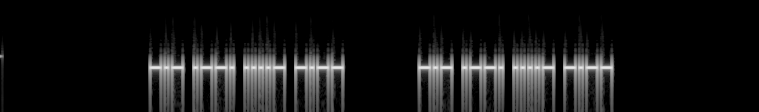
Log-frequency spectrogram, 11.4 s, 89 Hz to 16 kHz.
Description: Morse code, heard as a keyed tone, about 22 wpm, 700 Hz. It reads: KP4Y KP4Y
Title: DXCC-100 Call Signs - 4 Characters - Repeated 2x - 22wpm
